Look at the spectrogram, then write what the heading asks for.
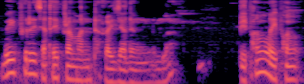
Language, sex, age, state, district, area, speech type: Bodo, male, 30-45, Assam, Chirang, urban, spontaneous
